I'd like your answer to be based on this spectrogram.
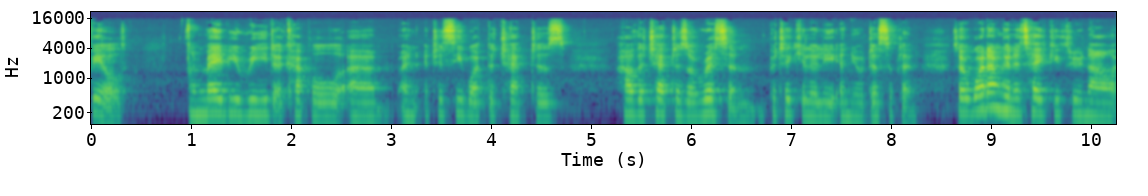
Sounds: Speech

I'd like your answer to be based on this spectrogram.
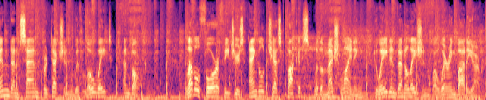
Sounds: Speech, Music

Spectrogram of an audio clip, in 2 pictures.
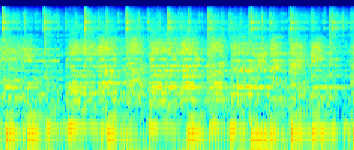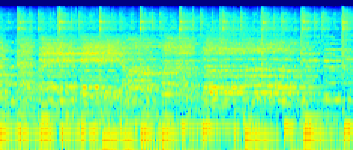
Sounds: Choir, Music

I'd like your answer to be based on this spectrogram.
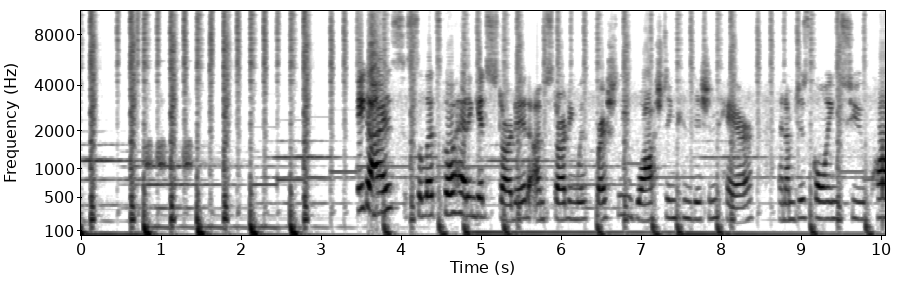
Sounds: Speech, Music

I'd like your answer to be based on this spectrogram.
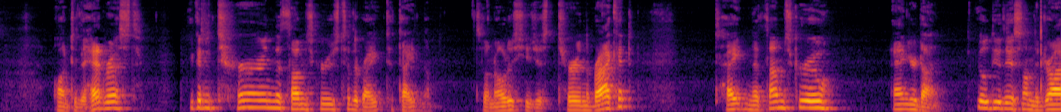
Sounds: Speech

